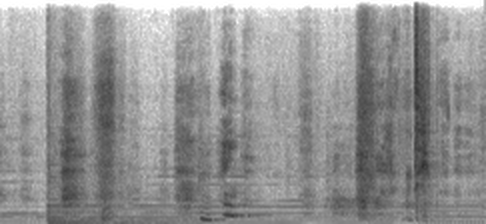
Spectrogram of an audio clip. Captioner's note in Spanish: sollozos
